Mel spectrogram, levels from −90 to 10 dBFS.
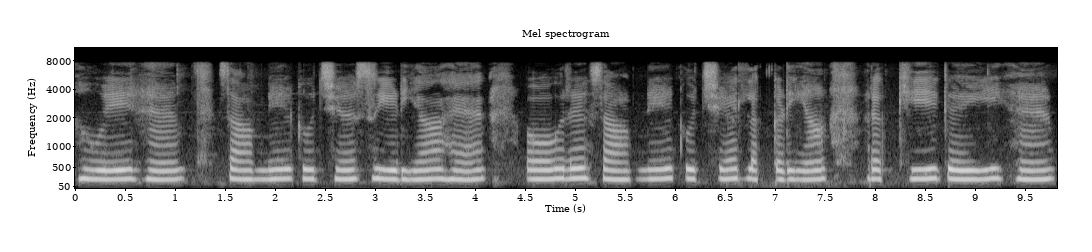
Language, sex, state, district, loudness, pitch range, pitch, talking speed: Hindi, male, Punjab, Pathankot, -14 LUFS, 210-225 Hz, 220 Hz, 80 wpm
